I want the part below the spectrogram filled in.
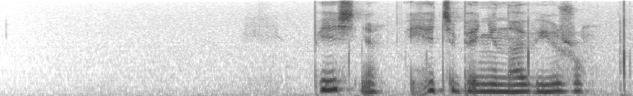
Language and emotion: Russian, sad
